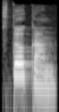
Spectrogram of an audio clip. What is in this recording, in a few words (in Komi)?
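"стӧкан", Komi, female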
